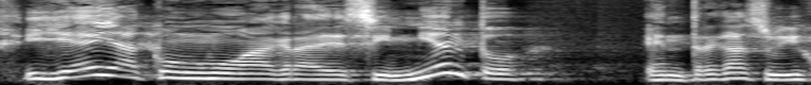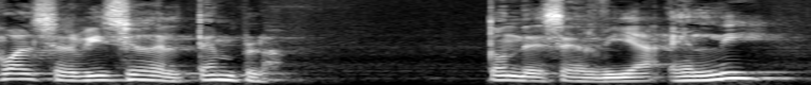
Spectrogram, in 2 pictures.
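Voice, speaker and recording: A man preaching a conversational sermon, calling the listeners brothers and sisters, asking them many questions and dropping in English slang. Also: a little high. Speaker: pastor.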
